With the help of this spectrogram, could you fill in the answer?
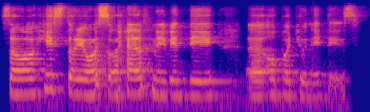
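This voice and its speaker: A woman's voice: mid-range voice, level tone, moderate pace, fairly bright tone, a little hiss or hum. A woman in her fifties from Hungary with a Hungarian accent, answering interview questions in a reflective, conversational way. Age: 50s. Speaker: interview guest, leadership expert.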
